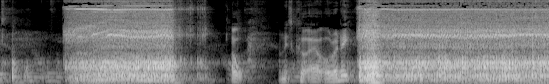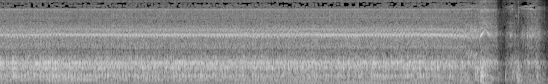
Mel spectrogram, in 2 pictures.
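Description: A cordless drill whirs steadily as it bores into metal.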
